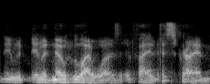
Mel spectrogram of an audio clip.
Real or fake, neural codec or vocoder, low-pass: fake; codec, 24 kHz, 1.5 kbps, HILCodec; 7.2 kHz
